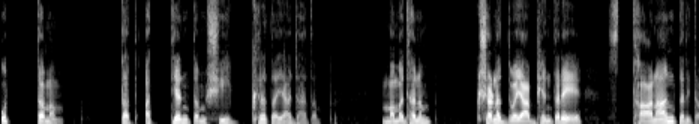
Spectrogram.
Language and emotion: Sanskrit, surprised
